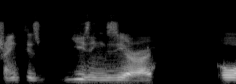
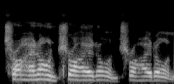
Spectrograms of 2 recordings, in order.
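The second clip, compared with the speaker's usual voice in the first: high, louder imitation of an eager child; eager urging; 10 semitones higher, 4 dB louder than usual. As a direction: pester mum like an excited sister. Sister urges mum in story.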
